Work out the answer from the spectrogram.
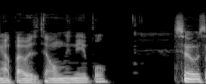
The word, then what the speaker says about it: Knable: the jidor naal with welcome to the podcast thank you I'm happy to be here you have a K in your name but it's silent it's always been silent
